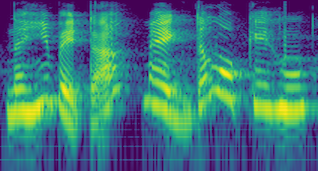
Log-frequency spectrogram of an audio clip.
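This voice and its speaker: A woman voicing an older mother-in-law who speaks gently and firmly, giving measured advice in an audio story. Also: high voice, sing-song, highs cut off, full character voice. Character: older mother-in-law, calm, wise, quietly firm.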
